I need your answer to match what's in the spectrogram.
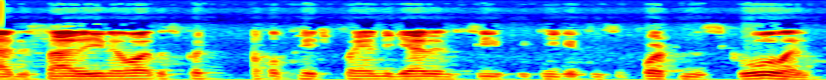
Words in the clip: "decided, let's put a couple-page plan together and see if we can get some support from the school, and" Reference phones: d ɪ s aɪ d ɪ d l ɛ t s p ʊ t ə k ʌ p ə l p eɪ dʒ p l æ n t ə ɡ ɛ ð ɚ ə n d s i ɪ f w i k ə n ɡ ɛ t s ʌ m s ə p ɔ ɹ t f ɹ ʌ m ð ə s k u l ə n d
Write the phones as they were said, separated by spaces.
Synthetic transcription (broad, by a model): d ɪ s aɪ d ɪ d w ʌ t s p ʊ t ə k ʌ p l p eɪ dʒ p l æ n t ə ɡ ɛ ð ɚ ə n s i ɪ f w i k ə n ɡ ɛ t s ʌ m s ə p ɔ ɹ t f ɹ ʌ m ð ə s k u l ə n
